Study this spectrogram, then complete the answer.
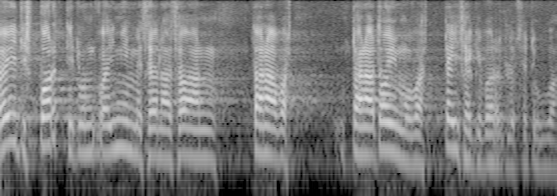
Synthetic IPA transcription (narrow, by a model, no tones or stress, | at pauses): ʋeit̪isport̪ːit̪unt̪ʋɑinimːesenæsɑːn | t̪ænɑʋɑst̪ | t̪ænæt̪oimuʋɑst̪t̪ːeisekiʋørt̪luset̪uʋːɑ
